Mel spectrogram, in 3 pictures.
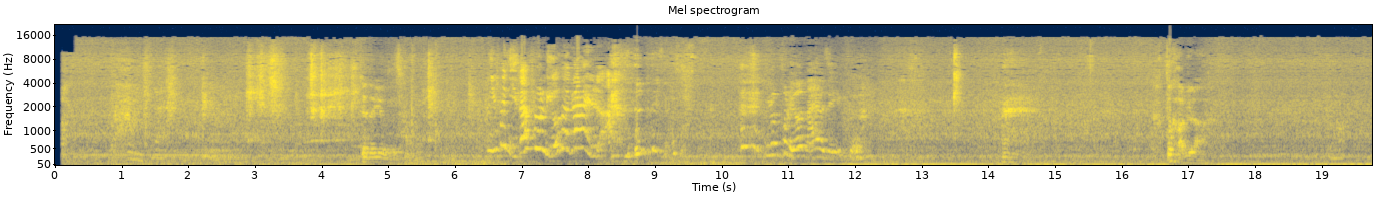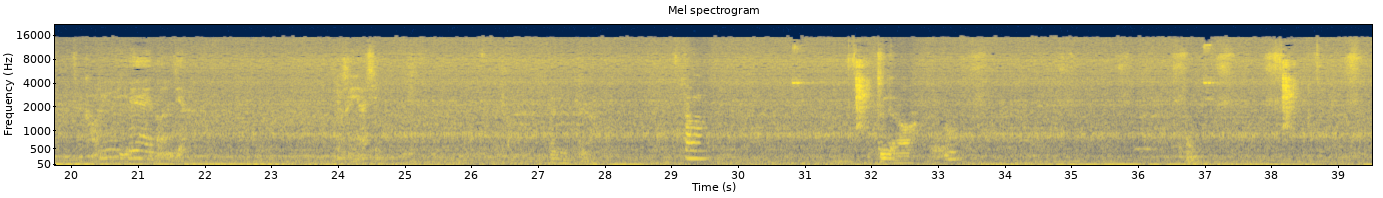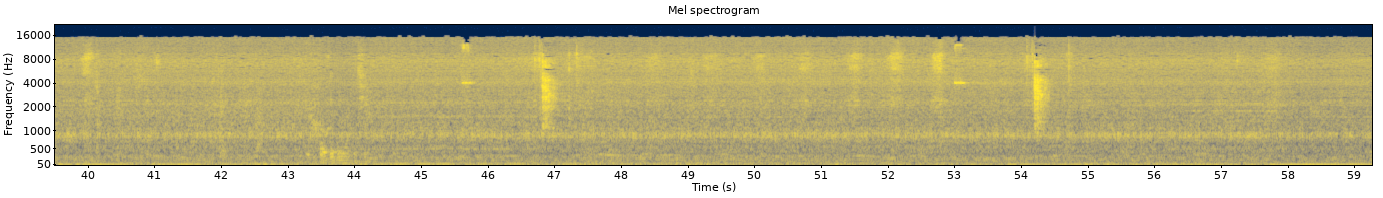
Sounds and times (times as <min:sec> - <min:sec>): Female speech, woman speaking: 0:01.0 - 0:01.8, 0:06.5 - 0:08.6, 0:10.4 - 0:12.3, 0:19.1 - 0:21.9, 0:24.0 - 0:24.8, 0:29.2 - 0:29.6
Laughter: 0:08.2 - 0:09.6.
